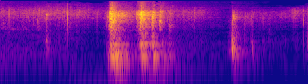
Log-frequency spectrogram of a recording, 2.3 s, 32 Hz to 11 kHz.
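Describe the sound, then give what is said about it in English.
A key from a set of keys is worked in the lock of the door to room 209 and the door is opened: a few solid clunks and rattles, two close together, then another thud a moment later. “It's locked. I got some keys. It's an easy lock. Here we go, kid.”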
